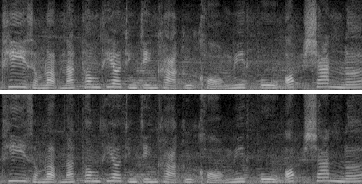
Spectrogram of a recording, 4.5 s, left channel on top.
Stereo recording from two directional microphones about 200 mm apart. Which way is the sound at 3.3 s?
5° right (ahead or behind).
